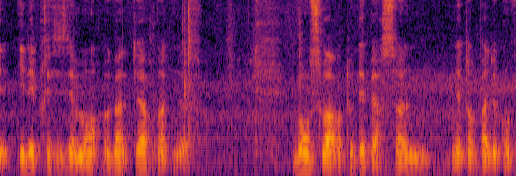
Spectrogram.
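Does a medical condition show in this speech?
No.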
